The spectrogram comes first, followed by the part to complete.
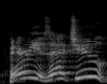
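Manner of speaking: lifted own voice calling. Acted. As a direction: call up to the roof. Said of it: "I artificially make my voice a little bit higher".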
